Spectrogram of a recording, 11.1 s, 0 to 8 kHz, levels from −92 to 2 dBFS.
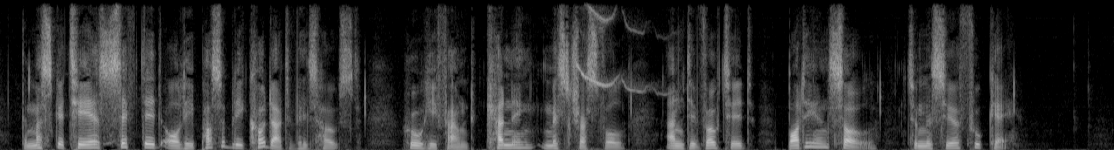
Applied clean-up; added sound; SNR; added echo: none; Fireworks; 9 dB; none.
